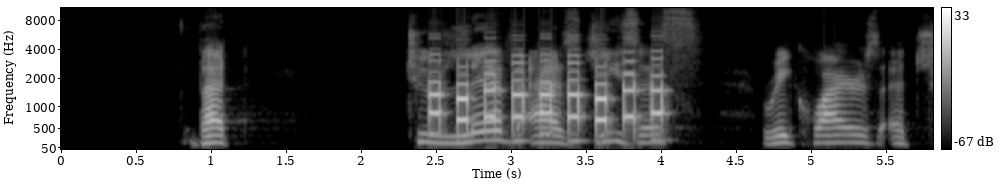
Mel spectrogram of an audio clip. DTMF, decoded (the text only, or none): 816585169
